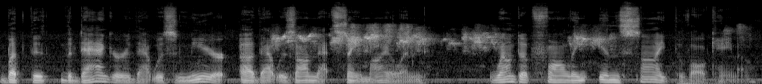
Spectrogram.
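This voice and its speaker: A man's very deep, low voice, at a fairly slow pace with lively intonation, over noticeable background noise. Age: 60s. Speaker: tour guide. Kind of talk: guided tour. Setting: live stream. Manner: halting.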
